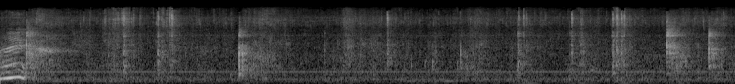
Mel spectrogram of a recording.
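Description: Orange salmon with garlic and ginger cooking in a pan, with a soft steady sizzle under repeated scraping and stirring clicks of a utensil against the pan, moderately close.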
